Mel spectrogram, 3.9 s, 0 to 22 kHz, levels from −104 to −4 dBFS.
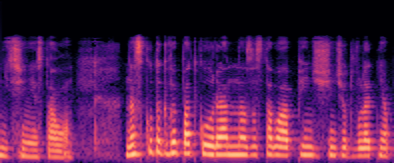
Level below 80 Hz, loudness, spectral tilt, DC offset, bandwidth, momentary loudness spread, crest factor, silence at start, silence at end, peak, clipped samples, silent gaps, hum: -70 dBFS; -23 LUFS; -6 dB/octave; under 0.1%; 9 kHz; 10 LU; 18 dB; 0 s; 0.05 s; -6 dBFS; under 0.1%; none; none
